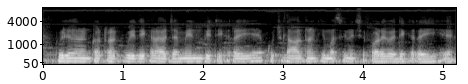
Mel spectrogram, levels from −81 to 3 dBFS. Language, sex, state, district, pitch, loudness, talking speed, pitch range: Hindi, male, Uttarakhand, Uttarkashi, 110 Hz, -15 LUFS, 280 wpm, 105-110 Hz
